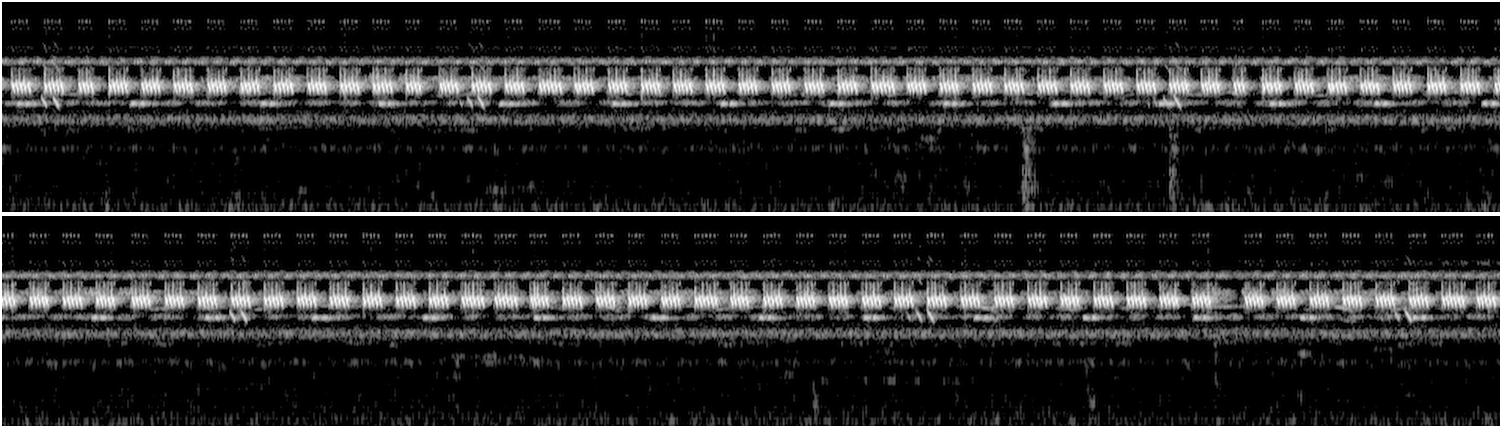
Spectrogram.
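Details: A cricket chirps steadily in a field beside a burning fire, a high, ringing pulse repeated several times a second without pause.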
